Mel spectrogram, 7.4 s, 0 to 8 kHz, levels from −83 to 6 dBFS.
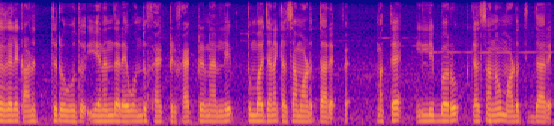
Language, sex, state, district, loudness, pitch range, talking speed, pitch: Kannada, male, Karnataka, Shimoga, -18 LUFS, 120-135 Hz, 130 wpm, 130 Hz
